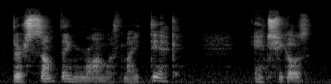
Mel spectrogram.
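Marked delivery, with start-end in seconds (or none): 0.2-1.9 mock blunt, pitched-up, blurted complaint. Telling a joke, a man in agony speaks to a receptionist: retelling a loud outburst. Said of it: "he goes in a rather loud voice".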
